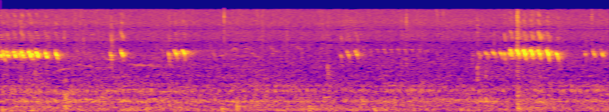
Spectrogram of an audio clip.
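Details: Blackstart feeding on a caterpillar near Mitzpe Ramon, Israel, gives short, high, buzzy trilled notes, repeated irregularly about every second or so, over a faint steady hiss.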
